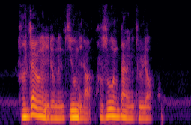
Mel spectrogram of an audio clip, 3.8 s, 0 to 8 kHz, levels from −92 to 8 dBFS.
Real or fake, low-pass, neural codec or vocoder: fake; 7.2 kHz; codec, 16 kHz, 2 kbps, FunCodec, trained on LibriTTS, 25 frames a second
